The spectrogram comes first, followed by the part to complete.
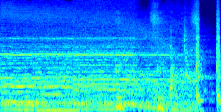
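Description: Background electronic music: held synth chords over a low bass line, with no vocals.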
